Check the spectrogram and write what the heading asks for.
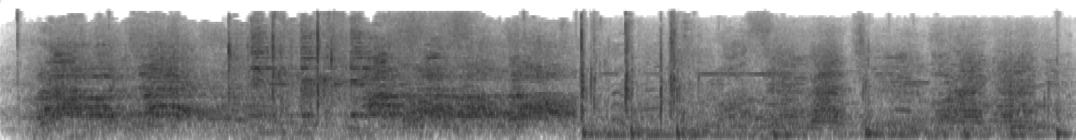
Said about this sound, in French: Partout, la même colère et des tensions. Les mêmes slogans ont ainsi retenti de Bordeaux.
